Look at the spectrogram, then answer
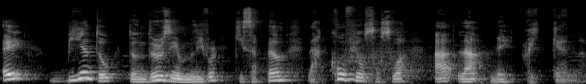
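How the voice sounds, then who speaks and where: An enthusiastic, upbeat man with very wide pitch swings. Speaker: motivational speaker and author. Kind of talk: promotional pep talk. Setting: video message to followers, informal. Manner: enthusiastic, upbeat, animated; repeats words for emphasis, warm and friendly. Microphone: phone near.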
